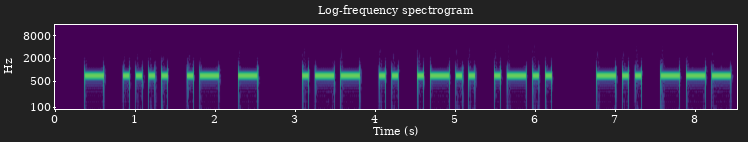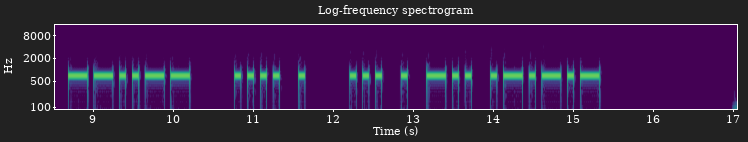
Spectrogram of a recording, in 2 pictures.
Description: Morse code, heard as a keyed tone, about 15 wpm, 700 Hz. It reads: THAT WILL DO, HE SED.
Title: Sentences from Top 100 Words and Abbreviations 15wpm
